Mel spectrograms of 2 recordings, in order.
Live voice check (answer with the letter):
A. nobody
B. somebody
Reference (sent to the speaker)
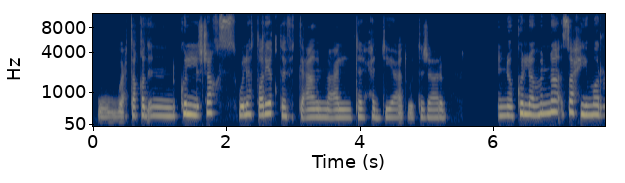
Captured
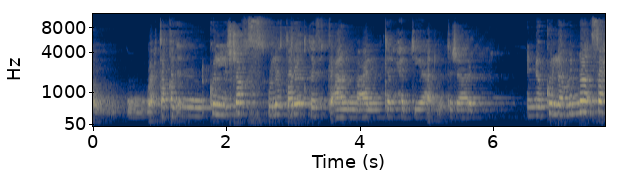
A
